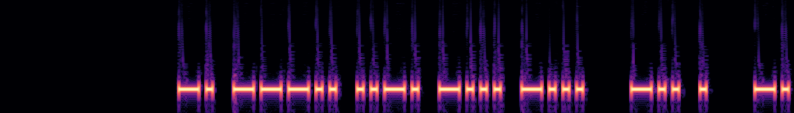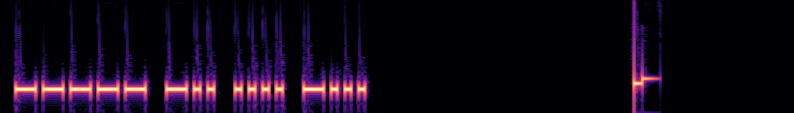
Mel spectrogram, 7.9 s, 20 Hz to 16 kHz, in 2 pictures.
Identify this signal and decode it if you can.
Morse code, heard as a keyed tone, about 36 wpm, 700 Hz. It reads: N8FBB DE N0DHB
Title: USA Callsign DE Callsign - 5 Characters - 35wpm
